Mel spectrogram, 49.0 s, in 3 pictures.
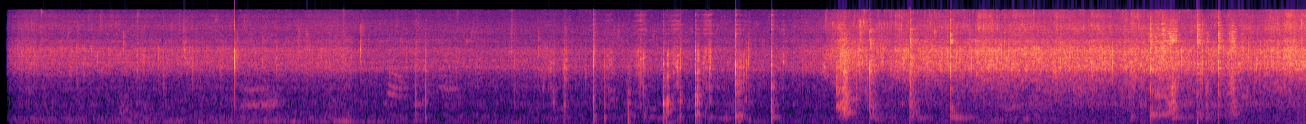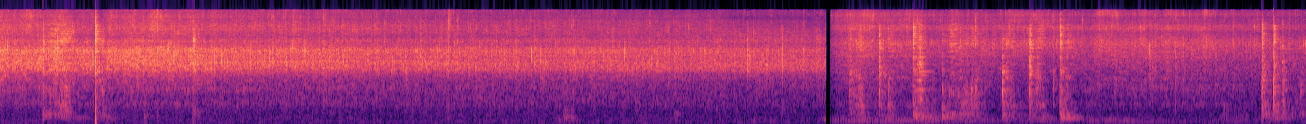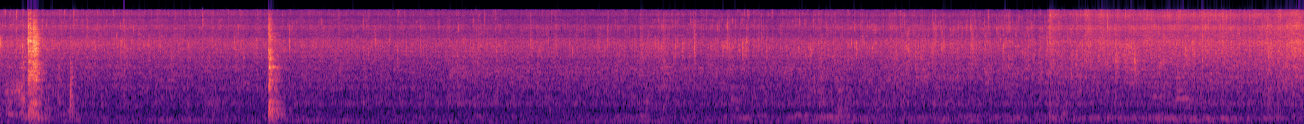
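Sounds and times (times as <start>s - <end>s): onions sizzling in hot oil: 0.1s - 48.9s
metal spoon scraping and tapping pan: 6.8s - 9.8s, 10.4s - 12.3s, 14.2s - 15.6s, 16.8s - 18.9s, 26.8s - 29.9s, 32.1s - 33.6s.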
